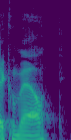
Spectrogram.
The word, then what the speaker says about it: Kumail: Yeah, Kumail.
